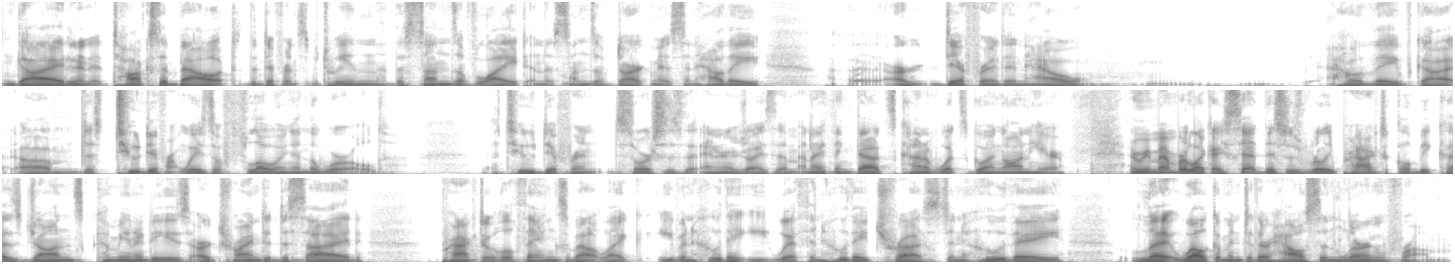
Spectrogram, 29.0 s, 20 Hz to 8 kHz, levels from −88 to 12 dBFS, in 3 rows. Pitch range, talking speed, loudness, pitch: 95-120 Hz, 190 wpm, -34 LUFS, 105 Hz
